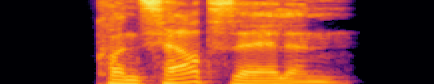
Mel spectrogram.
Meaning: dative plural of Konzertsaal
- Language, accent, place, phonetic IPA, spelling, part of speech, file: German, Germany, Berlin, [kɔnˈt͡sɛʁtˌzɛːlən], Konzertsälen, noun, De-Konzertsälen.ogg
